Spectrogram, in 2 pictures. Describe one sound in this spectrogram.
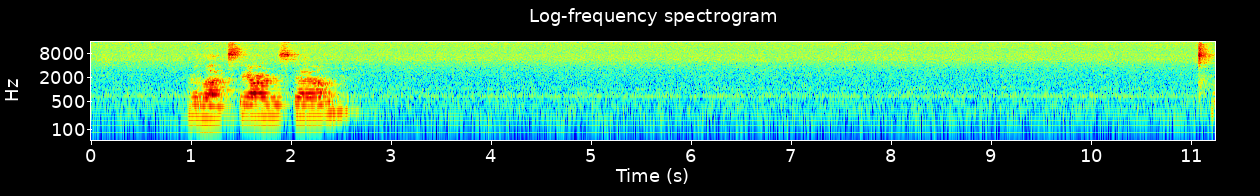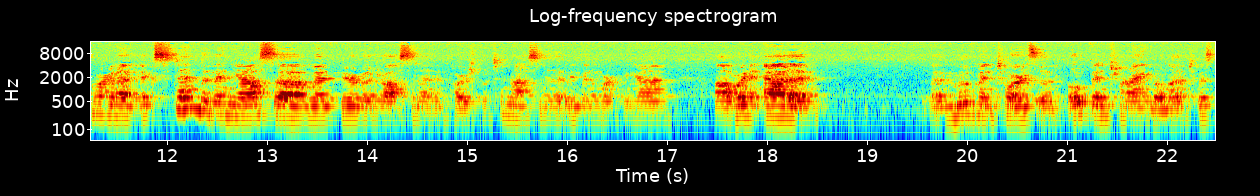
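A young woman speaks calmly and gently, close to a microphone.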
